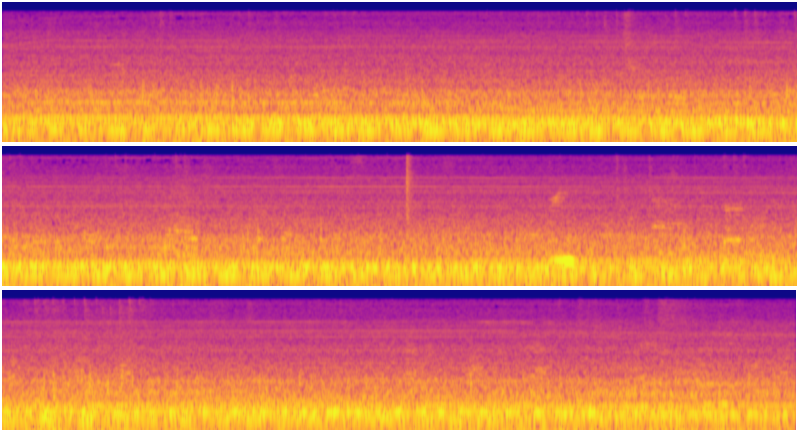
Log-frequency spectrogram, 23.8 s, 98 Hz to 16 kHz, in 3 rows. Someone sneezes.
6.1 6.6

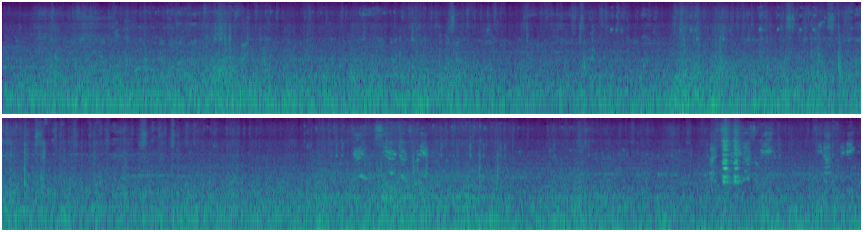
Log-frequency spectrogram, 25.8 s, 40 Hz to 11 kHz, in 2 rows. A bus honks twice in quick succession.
23.7 24.0

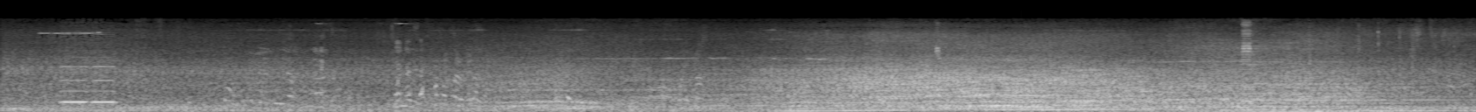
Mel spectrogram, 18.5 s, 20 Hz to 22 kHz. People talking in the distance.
2.7 17.4

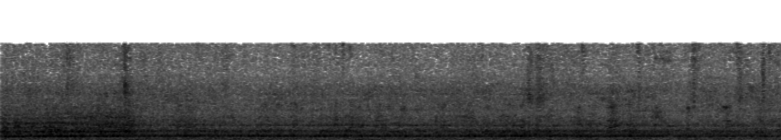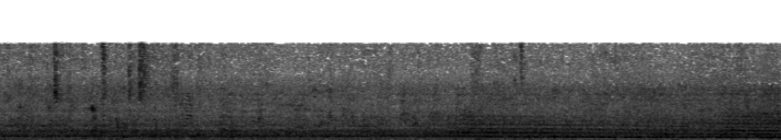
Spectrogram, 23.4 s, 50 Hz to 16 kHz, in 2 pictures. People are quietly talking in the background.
5.0 23.4

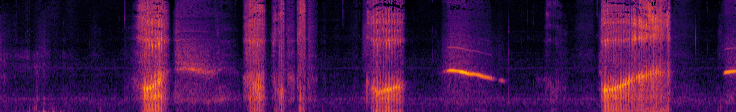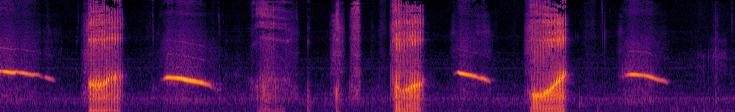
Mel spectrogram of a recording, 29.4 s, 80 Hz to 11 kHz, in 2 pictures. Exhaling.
3.5 4.4

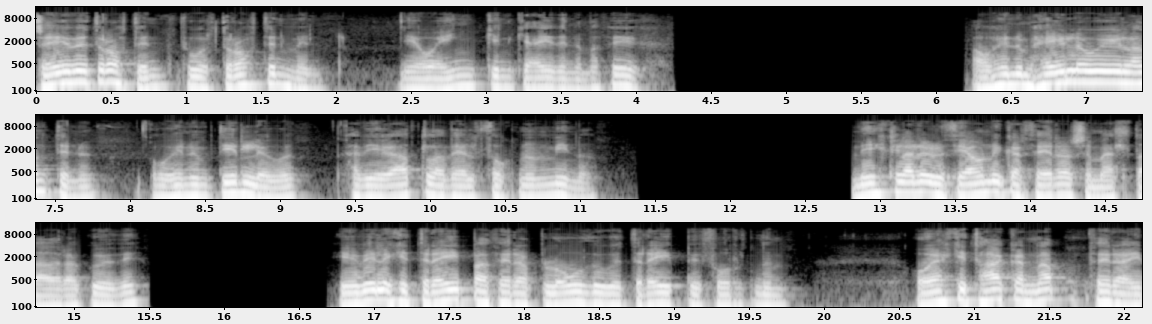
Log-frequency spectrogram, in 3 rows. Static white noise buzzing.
2.1 2.4, 7.8 8.1, 9.1 9.5

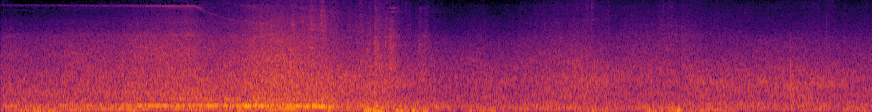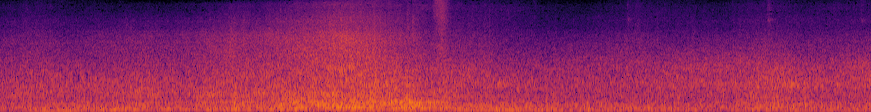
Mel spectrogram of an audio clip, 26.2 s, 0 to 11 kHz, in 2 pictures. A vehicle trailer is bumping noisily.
5.3 6.5

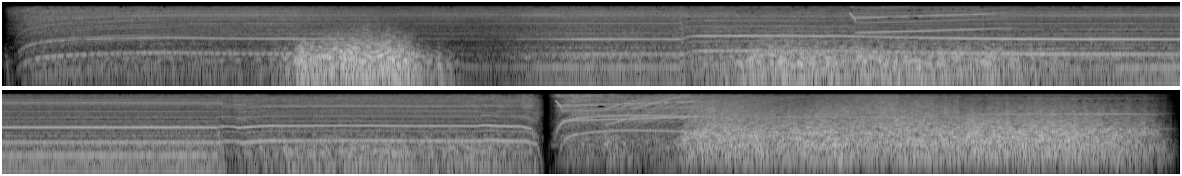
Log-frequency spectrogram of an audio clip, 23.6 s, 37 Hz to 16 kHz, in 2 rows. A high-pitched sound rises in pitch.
8.5 10.7

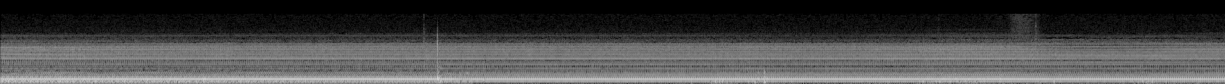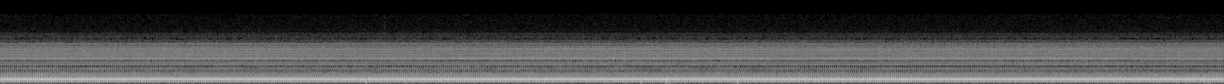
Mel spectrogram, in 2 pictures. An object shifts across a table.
9.9 10.8

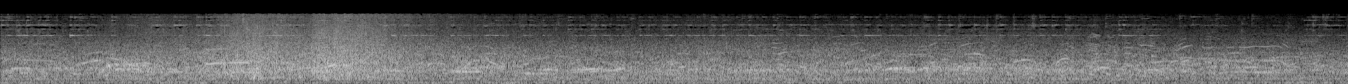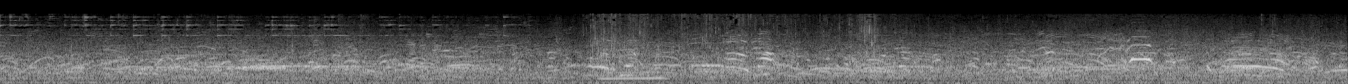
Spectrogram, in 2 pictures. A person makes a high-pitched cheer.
24.7 25.1

